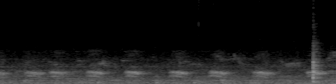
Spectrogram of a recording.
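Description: A bird calling over and over in the background, short calls about twice a second, with one sharp click near the end.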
